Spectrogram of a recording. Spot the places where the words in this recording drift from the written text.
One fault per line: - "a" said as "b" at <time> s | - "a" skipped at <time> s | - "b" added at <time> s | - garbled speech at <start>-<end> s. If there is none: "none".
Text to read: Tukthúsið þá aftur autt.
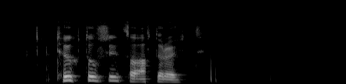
none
